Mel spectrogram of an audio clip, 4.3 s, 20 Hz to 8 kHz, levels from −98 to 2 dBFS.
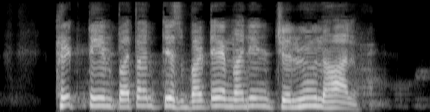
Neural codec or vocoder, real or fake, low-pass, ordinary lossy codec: codec, 24 kHz, 1 kbps, SNAC; fake; 7.2 kHz; MP3, 48 kbps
